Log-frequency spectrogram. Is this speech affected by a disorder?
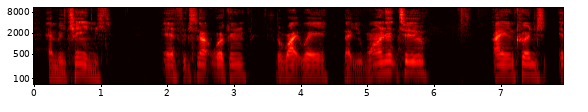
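Yes: cerebral palsy; tends to mess up words.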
